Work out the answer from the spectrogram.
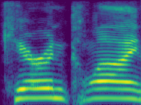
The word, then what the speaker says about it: Caryn Cline: honor and a pleasure to be here with karen klein is that the correct way to pronounce it karen yes it is and where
